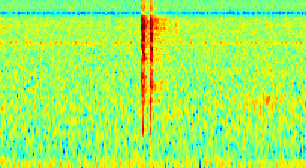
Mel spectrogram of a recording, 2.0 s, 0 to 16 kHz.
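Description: One short, sharp mechanical click about a second in from a homemade haptic actuator, Miga wireless solenoids driving a cantilevered acrylic beam, fired when the finger presses its force sensor. The click is made by a 3 ms pulse, a 50 ms pause and a 1 ms pulse to the coils, and is meant to imitate a laptop trackpad click.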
